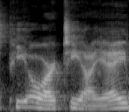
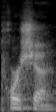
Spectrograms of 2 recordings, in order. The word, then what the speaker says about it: Portia: belmont to woo porsche that's p-o-r-t-i-a but uh the way i hear pronounced at least porsche not portia anyway pronounce it how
